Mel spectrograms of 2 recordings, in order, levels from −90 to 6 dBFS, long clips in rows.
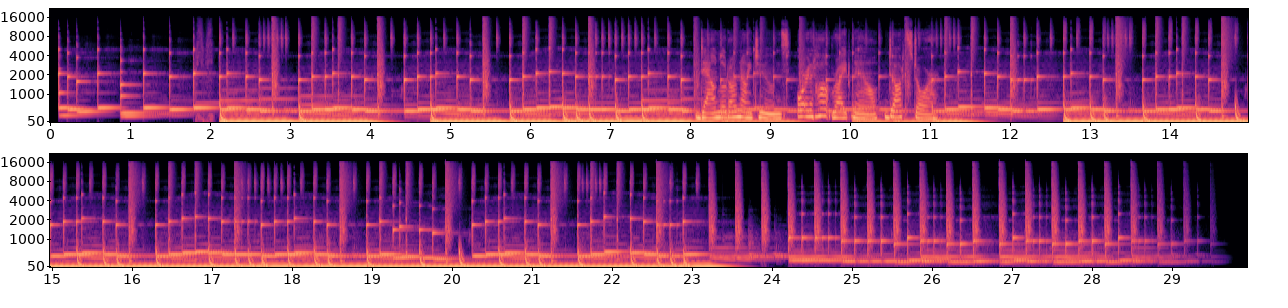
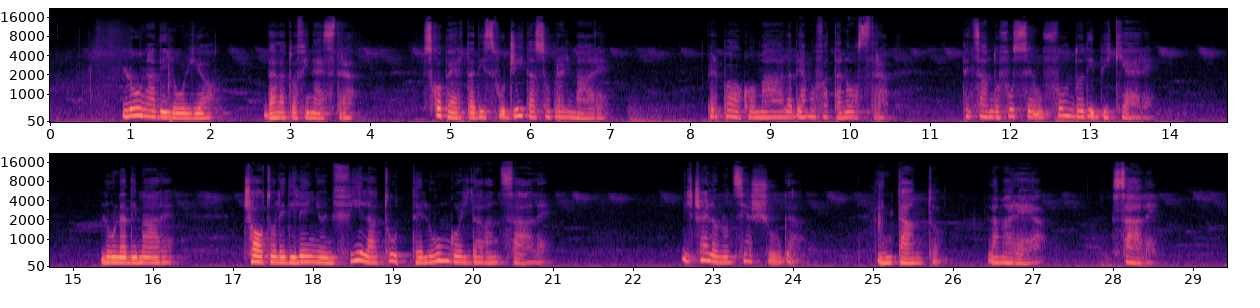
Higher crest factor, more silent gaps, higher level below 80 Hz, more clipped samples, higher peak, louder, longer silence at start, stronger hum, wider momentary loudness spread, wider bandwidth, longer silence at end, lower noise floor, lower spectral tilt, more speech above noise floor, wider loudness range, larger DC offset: second, 10 dB vs 20 dB; neither; first, -14 dBFS vs -52 dBFS; neither; first, -2 dBFS vs -6 dBFS; first, -16 LUFS vs -25 LUFS; second, 0.1 s vs 0.3 s; neither; second, 8 LU vs 16 LU; about the same, 15.5 kHz vs 15 kHz; second, 0.75 s vs 0.9 s; second, -49 dBFS vs -55 dBFS; about the same, -5.5 dB/octave vs -6.5 dB/octave; first, 36 dB vs 31 dB; about the same, 7 LU vs 8 LU; neither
